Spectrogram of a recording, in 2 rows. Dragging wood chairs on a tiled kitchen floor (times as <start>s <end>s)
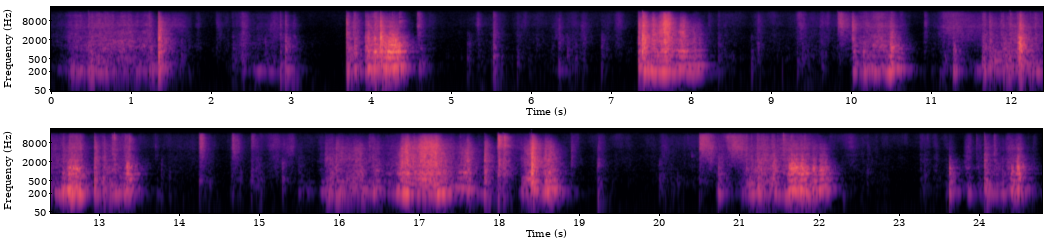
0.0s 4.8s, 7.3s 8.4s, 9.6s 13.8s, 15.2s 19.0s, 20.5s 22.8s, 23.4s 24.7s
